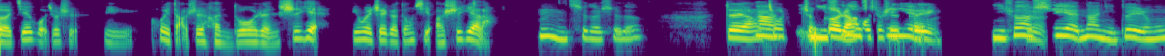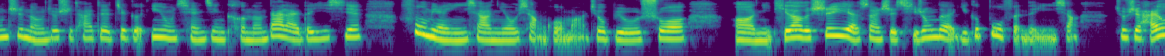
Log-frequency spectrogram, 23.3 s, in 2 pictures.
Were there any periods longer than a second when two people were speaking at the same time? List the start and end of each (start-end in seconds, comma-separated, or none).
7.5-9.3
